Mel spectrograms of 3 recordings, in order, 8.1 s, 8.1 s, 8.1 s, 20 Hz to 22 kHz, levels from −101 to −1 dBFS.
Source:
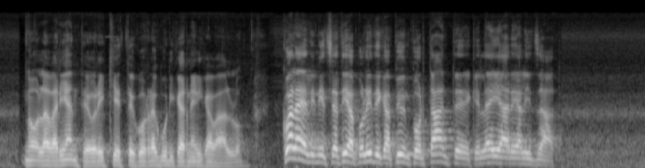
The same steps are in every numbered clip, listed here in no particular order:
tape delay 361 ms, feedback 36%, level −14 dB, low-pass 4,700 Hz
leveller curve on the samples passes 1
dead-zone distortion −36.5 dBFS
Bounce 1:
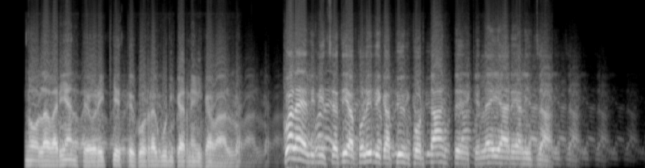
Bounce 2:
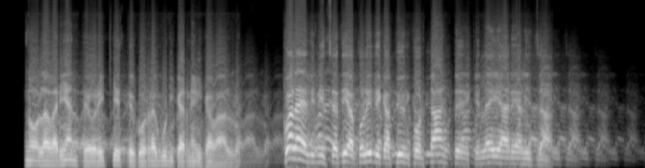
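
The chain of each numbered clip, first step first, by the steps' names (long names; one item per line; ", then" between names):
dead-zone distortion, then tape delay, then leveller curve on the samples
dead-zone distortion, then leveller curve on the samples, then tape delay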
